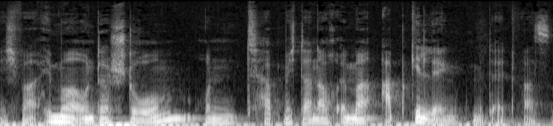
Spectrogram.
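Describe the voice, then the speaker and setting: Speaking in an unremarkable speaking voice, a man talks at a fairly quick pace with a fairly low pitch and lively intonation. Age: 40s. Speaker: podcast host sharing personal depression story. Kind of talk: personal testimony monologue.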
